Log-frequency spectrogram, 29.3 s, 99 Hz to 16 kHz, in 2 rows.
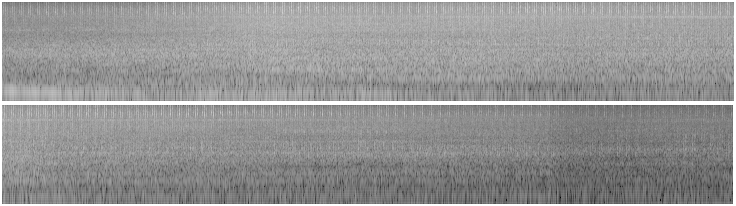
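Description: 2017 Kia Rio's 1.6-litre naturally aspirated inline-four engine idling steadily, gradually getting quieter through the second half.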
